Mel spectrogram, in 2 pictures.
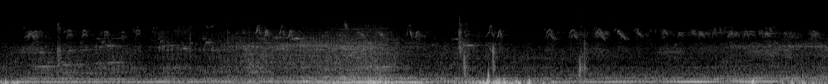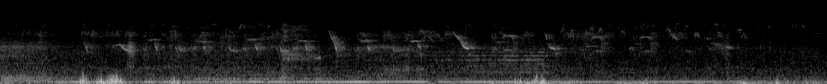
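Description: Birds chirping, many short high calls scattered throughout, over a steady low hum.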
